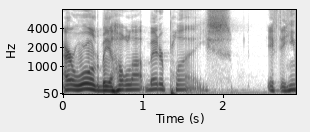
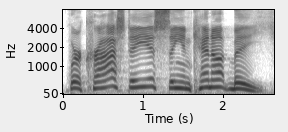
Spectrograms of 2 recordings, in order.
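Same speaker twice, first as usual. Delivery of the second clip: slow, weighty proclamation; 5 semitones higher, slower than usual. Real, not acted. Preaching emphasis.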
